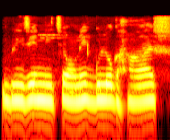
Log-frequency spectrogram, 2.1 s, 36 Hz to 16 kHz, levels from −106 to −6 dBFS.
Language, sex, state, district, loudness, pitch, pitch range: Bengali, female, West Bengal, Paschim Medinipur, -19 LUFS, 200 Hz, 195-205 Hz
